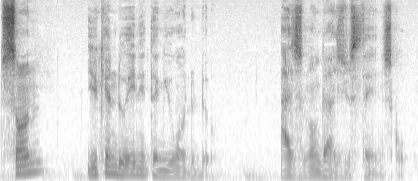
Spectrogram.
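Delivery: very wise, sage, grandfatherly voice. Quoting your grandfather answering your childhood plan, in a put-on very wise voice. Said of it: "in a very wise voice".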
